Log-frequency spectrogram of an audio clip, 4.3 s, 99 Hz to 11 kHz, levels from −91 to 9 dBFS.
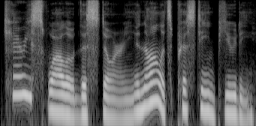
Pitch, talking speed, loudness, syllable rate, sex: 180 Hz, 125 wpm, -19 LUFS, 3.8 syllables/s, female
